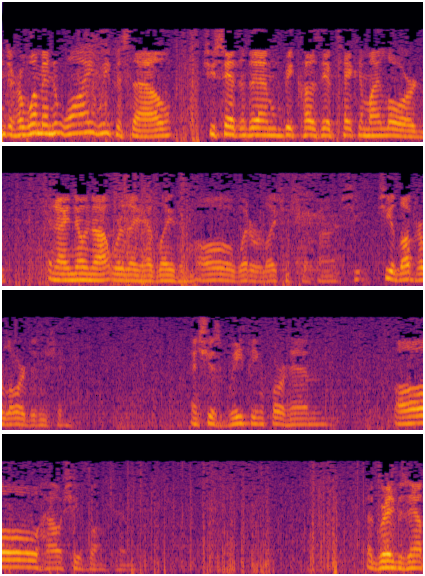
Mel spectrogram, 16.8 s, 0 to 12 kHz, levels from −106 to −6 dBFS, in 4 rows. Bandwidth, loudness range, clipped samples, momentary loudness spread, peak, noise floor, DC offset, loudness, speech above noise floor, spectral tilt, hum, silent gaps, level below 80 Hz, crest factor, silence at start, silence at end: 6.4 kHz; 9 LU; under 0.1%; 22 LU; -8 dBFS; -49 dBFS; under 0.1%; -27 LUFS; 22 dB; -6.5 dB/octave; none; none; -54 dBFS; 20 dB; 0 s; 0 s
